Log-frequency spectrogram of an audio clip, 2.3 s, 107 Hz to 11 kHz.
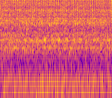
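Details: Toyota Avensis 1.8 after valve clearance adjustment with thicker tappets (exhaust clearances had been 0.60 and 0.40 mm): smooth even idle, soft faint top-end sound, no ticking; valve noise nearly gone.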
